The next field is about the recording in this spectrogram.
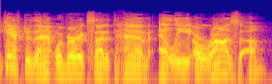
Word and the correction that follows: Areza: Areza. I even spelled it for you phonetically. – I screw up the guests' names all the time. Ellie Areza.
